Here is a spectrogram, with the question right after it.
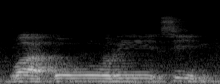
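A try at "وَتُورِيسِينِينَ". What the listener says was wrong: Bapak masih memotong wa turi. Dipotong. Sambung. Wa turisi.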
